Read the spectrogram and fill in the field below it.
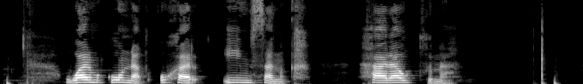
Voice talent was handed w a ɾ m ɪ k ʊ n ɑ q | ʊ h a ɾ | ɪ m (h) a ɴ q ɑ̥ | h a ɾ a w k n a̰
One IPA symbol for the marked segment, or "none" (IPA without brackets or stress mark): s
